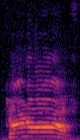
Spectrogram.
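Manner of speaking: loud command at the phone; shouting. Real, not acted. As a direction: yell it at the phone. Yelling at the phone.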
